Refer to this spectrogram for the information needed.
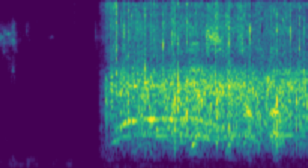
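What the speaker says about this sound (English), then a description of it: "Let's give us all a big round of applause, everyone." Studio audience applause closing a Muppet Show Rewound episode, bursting in suddenly after a quiet start and holding as a loud, dense, steady wash of clapping to the end, with a voice faintly under it.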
